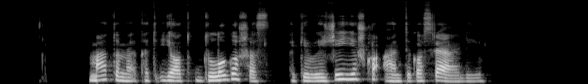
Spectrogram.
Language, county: Lithuanian, Alytus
